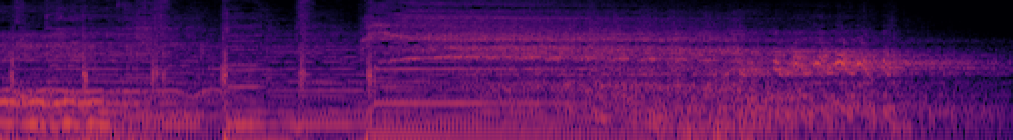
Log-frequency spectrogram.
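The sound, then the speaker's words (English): A horse, used for a therapy pony story, gives a long, loud whinny that tapers off, with a few sharp knocks near the start. “Community helps woman track down stolen therapy pony.”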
